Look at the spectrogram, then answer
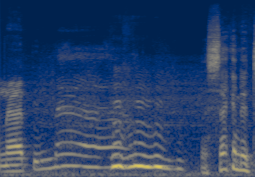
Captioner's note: chuckles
